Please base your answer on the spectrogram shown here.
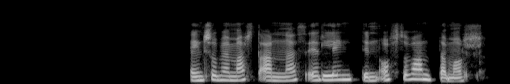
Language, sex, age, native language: Icelandic, female, 30-39, Icelandic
